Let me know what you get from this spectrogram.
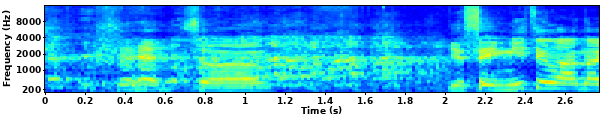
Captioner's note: crowd laughs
